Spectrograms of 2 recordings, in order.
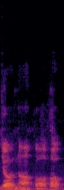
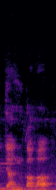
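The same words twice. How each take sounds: First: The middle n has a full vowel after it. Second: The middle n has no vowel after it. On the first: The speaker calls it right. "न को पूरा बोलेंगे" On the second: The speaker calls it wrong. "ऐसे नहीं बोलेंगे। न को हलंत नहीं करेंगे"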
